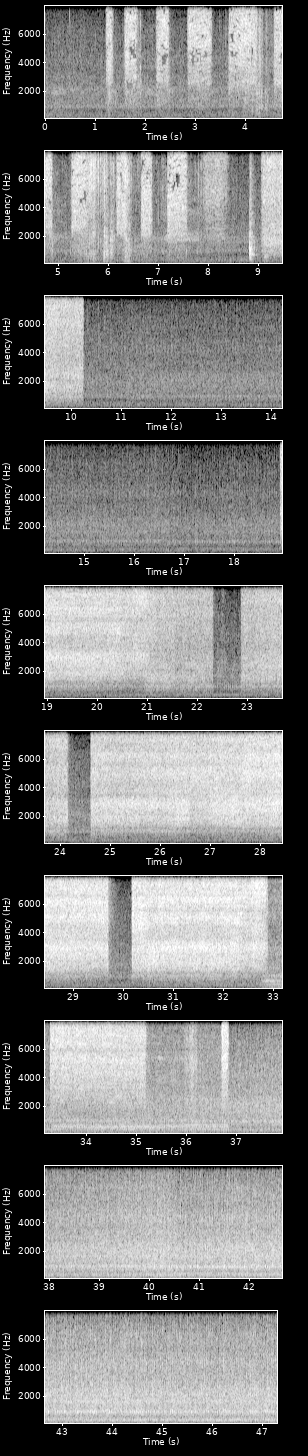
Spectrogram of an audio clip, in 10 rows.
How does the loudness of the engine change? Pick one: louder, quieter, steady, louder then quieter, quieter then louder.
louder.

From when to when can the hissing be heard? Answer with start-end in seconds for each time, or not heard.
0.0-10.2, 18.9-36.9.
